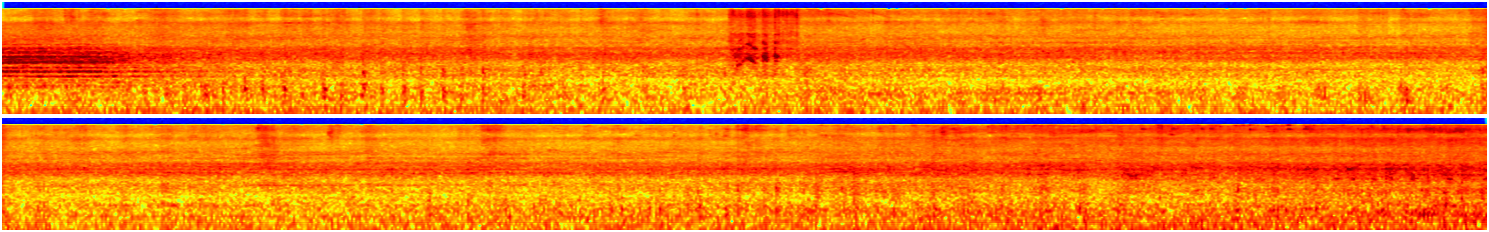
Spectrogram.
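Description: Empty coal hopper cars of a freight train rolling past, a steady rumble and clatter of wheels on rail. A distant locomotive horn chord dies away in the first second or two.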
